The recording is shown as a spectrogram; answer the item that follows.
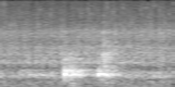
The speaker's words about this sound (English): Then I'm gonna put my spaghetti sauce in there. Yeah. Oh yeah, we're ready now. We are ready now. See that? That means you're ready. Let's go ahead and pour this in. fry it all that up. Fry all of that up.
